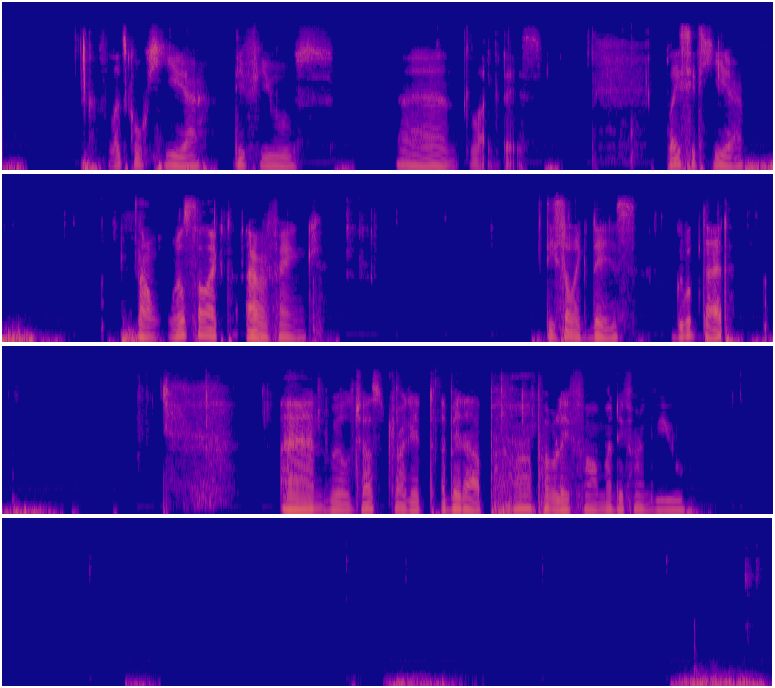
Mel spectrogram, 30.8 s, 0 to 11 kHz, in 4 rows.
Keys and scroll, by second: 0.9 m, 16.3 p, 27.0 F4, 30.6 p.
